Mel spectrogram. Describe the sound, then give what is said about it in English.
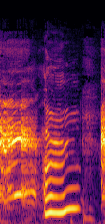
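A person does a Godzilla impression, imitating the monster's roar with loud, strained, screeching vocal bursts, three in a row, the middle one a sustained wavering howl, with no other talking. “Let's hear your Godzilla impression.”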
